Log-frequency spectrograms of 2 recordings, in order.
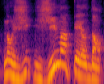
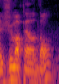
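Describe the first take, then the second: First: Je m'appelle Don firmly, falling at the end; correcting French. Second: Je m'appelle Don with French vowels, rising at the end; schoolbook French. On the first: Shown as a demonstration. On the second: Pretend. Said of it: "speaking French".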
